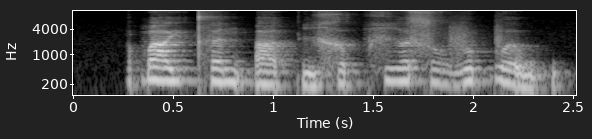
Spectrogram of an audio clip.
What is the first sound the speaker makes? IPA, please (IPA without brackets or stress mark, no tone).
ɓ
